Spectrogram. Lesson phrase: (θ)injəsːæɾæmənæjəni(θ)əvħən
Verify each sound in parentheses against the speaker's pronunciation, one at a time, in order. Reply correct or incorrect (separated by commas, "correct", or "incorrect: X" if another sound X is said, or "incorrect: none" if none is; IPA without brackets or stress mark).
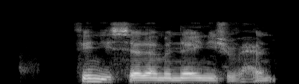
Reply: correct, incorrect: ʃ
